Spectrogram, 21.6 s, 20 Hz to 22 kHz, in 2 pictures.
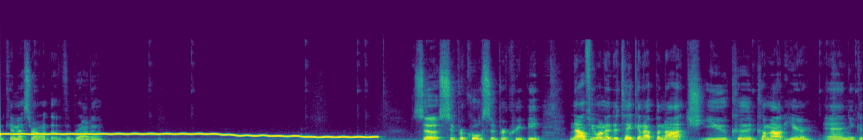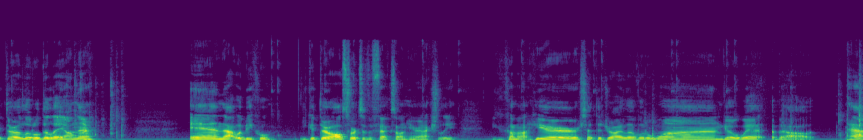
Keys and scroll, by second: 11.4-12.8 typing, 18.9 KP_1, 20.7 KP_Decimal, 21.3 KP_5.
